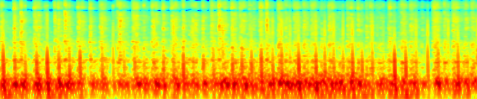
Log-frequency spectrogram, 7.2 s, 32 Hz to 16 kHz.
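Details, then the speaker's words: Camaro with Holley EFI 5.3 LS V8 at idle: lumpy, uneven loping beat with irregular popping pulses; running on about four of eight cylinders; spark tester shows even cylinders 2-4-6-8 firing, one bank seems dead. "this morning I'm going to wreak some havoc in the neighborhood with my 4cylinder Camaro uh it's supposed to be run on eight but it's not"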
